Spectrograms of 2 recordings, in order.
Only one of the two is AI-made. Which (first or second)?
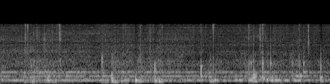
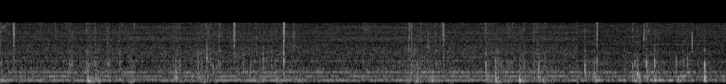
first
